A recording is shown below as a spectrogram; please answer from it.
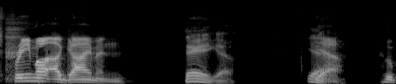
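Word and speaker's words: Freema Agyeman: Charles mispronouncing things is totally on brand. It's okay. Yeah, that's true. 110%. I'm sorry. It's Freema Agaiman.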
